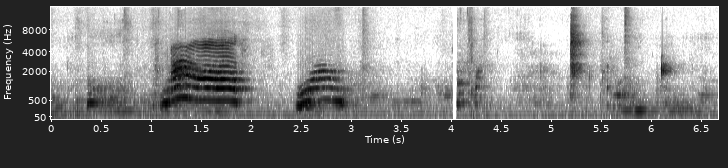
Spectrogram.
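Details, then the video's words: Domestic cats at a breakfast table indoors: one long wavering meow with rich stacked harmonics near one and a half seconds, then a shorter second meow, followed by faint clicks and soft small sounds in a quiet room. "Cats at Breakfast Table"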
